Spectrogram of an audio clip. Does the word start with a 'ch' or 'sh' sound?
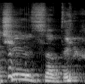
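ch. The word begins with a hard 'ch' sound. The speaker calls it right. "I mean"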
